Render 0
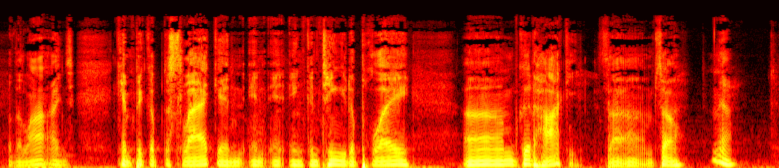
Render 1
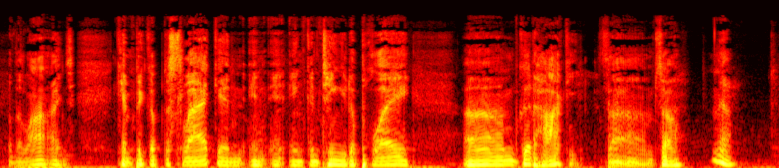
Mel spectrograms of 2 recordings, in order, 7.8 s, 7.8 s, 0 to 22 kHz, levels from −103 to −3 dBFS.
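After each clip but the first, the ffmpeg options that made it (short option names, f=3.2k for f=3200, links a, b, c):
-af "flanger=delay=6.2:depth=4.9:regen=36:speed=0.98:shape=triangular"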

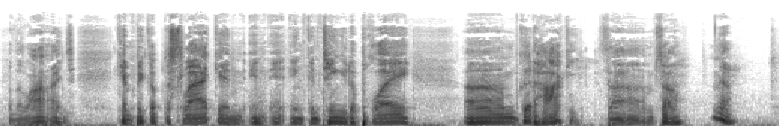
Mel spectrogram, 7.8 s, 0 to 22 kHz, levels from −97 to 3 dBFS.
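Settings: -af "adynamicequalizer=threshold=0.00708:dfrequency=2600:dqfactor=0.71:tfrequency=2600:tqfactor=0.71:attack=5:release=100:ratio=0.375:range=2.5:mode=boostabove:tftype=bell,volume=3.5dB"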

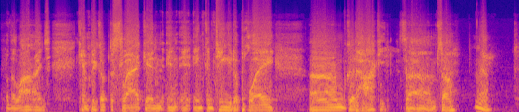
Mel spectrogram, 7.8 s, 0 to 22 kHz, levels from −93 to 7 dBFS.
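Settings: -filter_complex "[0:a]asplit=2[a][b];[b]highpass=f=720:p=1,volume=35dB,asoftclip=type=tanh:threshold=-5dB[c];[a][c]amix=inputs=2:normalize=0,lowpass=f=7k:p=1,volume=-6dB"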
